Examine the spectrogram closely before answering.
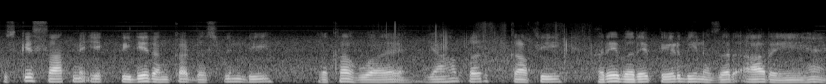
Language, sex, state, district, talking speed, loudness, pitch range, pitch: Hindi, male, Chandigarh, Chandigarh, 160 wpm, -17 LUFS, 110-130 Hz, 120 Hz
